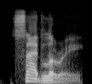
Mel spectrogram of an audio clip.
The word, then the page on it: saddlery: British English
